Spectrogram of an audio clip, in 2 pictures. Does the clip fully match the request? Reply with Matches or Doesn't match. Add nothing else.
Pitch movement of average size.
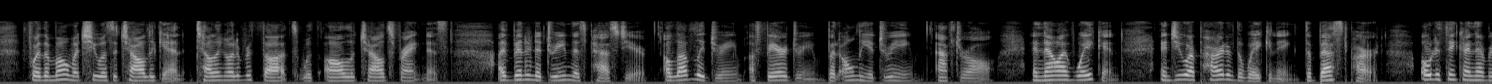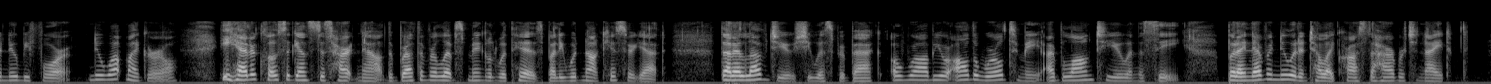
Matches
